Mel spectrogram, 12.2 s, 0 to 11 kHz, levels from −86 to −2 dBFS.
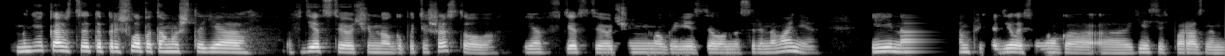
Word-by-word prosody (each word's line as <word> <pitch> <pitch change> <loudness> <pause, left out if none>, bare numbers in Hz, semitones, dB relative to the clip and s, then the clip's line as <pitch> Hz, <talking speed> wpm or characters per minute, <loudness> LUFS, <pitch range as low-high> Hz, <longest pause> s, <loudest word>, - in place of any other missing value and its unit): Мне 215 +4 -1
кажется, 225 -1 +5
это 215 -1 +4
пришло, 210 +1 +4
потому 195 -1 +2
что 190 +1 -3
я 175 -3 +4 0.3
в 170 +1 -17
детстве 205 -2 +3
очень 170 +1 -3
много 160 -1 -2
путешествовала. 160 - -3 0.2
Я 160 0 -2
в 160 0 -24
детстве 165 0 +1
очень 160 +1 -7
много 160 -1 -3
ездила 155 0 -1
на 150 0 -5
соревнования, 165 +2 -3 0.5
и 200 +2 +3
нам 180 -1 -2 0.4
приходилось 170 -1 0
много, 150 -3 -2
э, 170 - -2
ездить 160 -2 -4
по 155 - 0
разным 145 -2 -1
165 Hz, 135 wpm, -22 LUFS, 155-195 Hz, 0.5 s, кажется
